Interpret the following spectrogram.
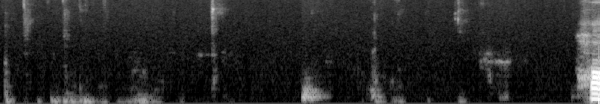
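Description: Faint, scattered computer keyboard key clicks, a few keystrokes spread over the seconds as a short word is typed.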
